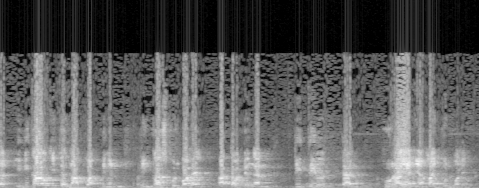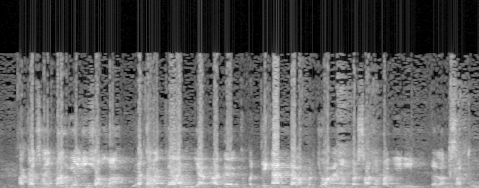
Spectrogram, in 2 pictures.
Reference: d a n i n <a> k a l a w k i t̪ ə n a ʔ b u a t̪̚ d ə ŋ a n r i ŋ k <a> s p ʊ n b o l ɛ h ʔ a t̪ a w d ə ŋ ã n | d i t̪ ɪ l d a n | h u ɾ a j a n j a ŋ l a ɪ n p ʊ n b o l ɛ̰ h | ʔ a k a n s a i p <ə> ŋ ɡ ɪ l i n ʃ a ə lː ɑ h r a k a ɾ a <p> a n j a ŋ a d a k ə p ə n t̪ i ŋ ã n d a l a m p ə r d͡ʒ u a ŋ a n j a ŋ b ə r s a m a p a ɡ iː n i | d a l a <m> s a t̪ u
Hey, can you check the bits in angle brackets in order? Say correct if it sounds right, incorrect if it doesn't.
incorrect: i, correct, incorrect: a, incorrect: k, correct

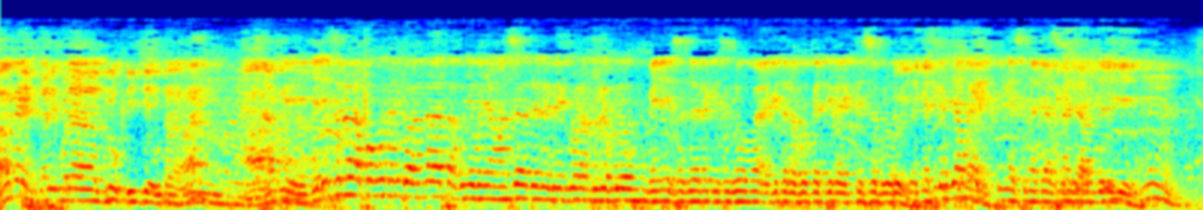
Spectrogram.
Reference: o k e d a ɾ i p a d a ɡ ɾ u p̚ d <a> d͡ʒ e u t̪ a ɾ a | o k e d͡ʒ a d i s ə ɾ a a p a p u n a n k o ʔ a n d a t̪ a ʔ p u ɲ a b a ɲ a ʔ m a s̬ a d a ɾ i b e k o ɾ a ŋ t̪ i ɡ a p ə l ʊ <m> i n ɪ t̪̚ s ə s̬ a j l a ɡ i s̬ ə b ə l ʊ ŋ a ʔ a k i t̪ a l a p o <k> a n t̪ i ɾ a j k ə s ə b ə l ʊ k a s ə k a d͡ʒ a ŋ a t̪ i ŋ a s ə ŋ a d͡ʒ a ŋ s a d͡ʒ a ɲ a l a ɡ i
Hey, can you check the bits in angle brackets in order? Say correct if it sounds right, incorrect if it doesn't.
incorrect: i, correct, correct

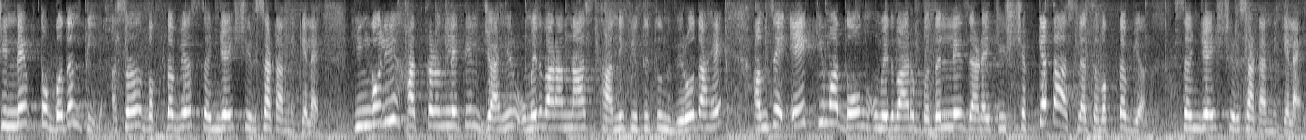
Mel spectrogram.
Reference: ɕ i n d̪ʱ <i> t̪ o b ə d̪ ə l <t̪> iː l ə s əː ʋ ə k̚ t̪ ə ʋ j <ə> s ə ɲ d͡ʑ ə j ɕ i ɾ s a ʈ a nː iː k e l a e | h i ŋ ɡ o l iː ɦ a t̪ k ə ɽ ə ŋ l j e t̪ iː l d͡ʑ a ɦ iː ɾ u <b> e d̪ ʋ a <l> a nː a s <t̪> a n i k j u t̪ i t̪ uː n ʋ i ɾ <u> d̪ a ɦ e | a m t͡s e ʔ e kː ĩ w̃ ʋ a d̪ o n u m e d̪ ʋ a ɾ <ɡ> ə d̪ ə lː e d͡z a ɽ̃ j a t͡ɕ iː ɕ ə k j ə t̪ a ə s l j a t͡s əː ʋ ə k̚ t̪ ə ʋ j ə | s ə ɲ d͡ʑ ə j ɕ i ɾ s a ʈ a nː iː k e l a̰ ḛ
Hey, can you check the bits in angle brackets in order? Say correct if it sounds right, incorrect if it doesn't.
incorrect: e, correct, correct, incorrect: m, incorrect: ɾ, incorrect: t̪ʰ, incorrect: o, incorrect: b

